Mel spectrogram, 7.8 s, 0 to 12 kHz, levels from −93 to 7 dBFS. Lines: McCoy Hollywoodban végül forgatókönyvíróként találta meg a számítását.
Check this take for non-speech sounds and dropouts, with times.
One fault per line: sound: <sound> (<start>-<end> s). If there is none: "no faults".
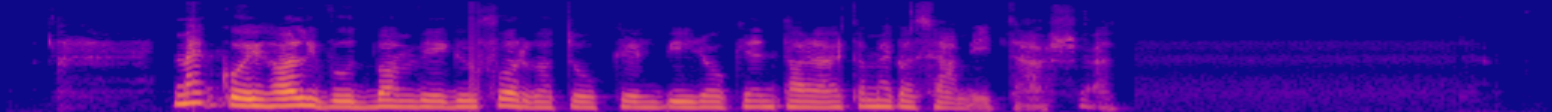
no faults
